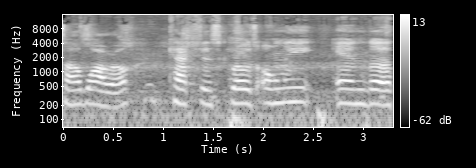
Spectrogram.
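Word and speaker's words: saguaro: Saro Cactus the Saro Cactus uh grow grows pronounced saaro Cactus grows only in the sonan desert which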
